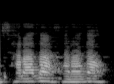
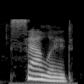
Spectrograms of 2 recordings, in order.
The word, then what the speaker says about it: salad: 일본 사람들은 이걸 발음을 샐러드라고 발음 못해서 사라다. 사라다 이렇게 발음하는 사람들. 한국 사람도 이걸 따라서 사라다 하는 사람들이 있는데 사라다가 아니고 뭐다? 샐러드. salad.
